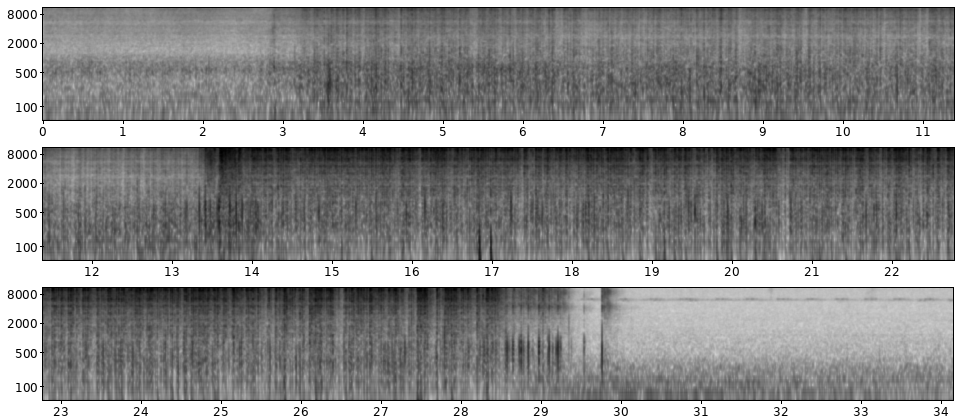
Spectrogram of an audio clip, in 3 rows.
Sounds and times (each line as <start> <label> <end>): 0.0 Fireworks 30.2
